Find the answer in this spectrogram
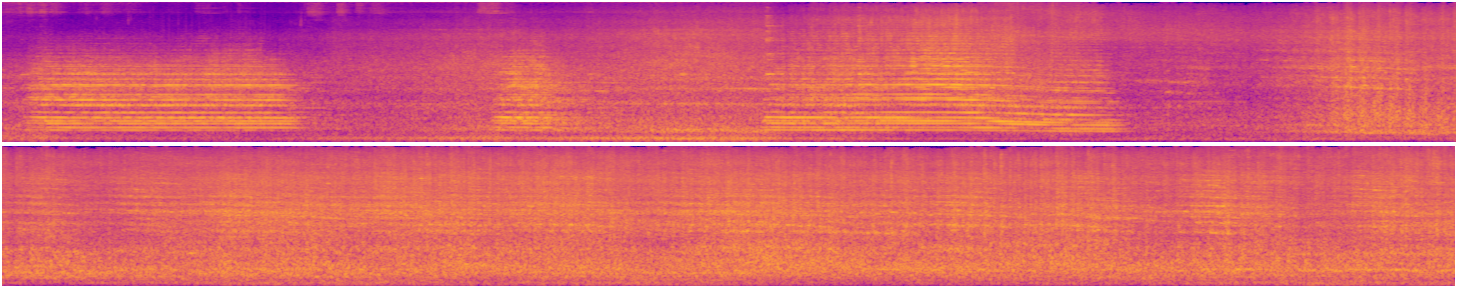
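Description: Norfolk Southern diesel freight locomotive sounding its multi-tone air horn: a long blast, a short one, then a long one that drops in pitch near its end as the locomotive goes by. Then the freight cars roll past with a steady rumble and wheel clatter on the rails.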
